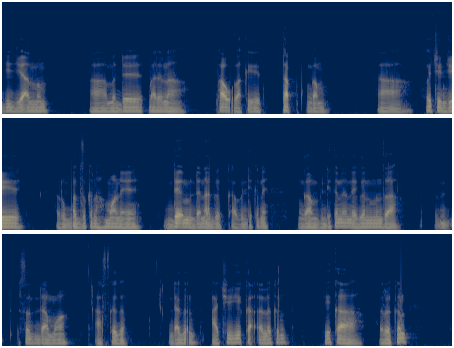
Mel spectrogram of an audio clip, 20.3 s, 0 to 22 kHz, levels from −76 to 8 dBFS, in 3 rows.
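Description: Speech, with two kinds of trouble. Five short glitches at 3.42 to 3.48, 7.77 to 7.83, 10.72 to 10.77, 16.24 to 16.31 and 19.48 to 19.50 s point to damaged data in a compressed stream: the decoder chokes on corrupted frames, loses sync and resyncs a little further on. There are also chunks out of order at 9.82 to 9.86 s and 15.04 to 15.10 s. These are 20 ms blocks played one and then two slots late, so you get a brief jumbled stutter with hard joins.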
